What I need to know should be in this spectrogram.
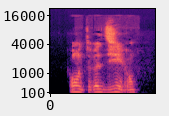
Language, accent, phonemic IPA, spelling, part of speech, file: French, Canada, /kɔ̃.tʁə.di.ʁɔ̃/, contrediront, verb, LL-Q150 (fra)-contrediront.wav
- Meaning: third-person plural future of contredire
